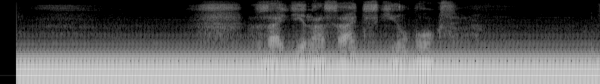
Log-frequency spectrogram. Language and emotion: Russian, neutral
